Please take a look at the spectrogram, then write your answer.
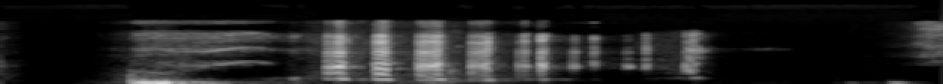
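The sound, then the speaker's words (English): A voice makes popping mouth noises imitating a bee's head popping: a low breathy burst, then a rapid run of about ten sharp pops that speed up and fade, with a final soft click. “All right, you just sounded a little bit enthused at the idea of head popping. Tell him to make that noise again.”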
